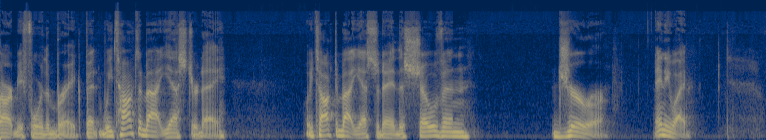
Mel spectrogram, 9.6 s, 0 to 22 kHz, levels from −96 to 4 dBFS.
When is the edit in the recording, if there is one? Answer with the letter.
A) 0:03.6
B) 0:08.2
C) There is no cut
B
